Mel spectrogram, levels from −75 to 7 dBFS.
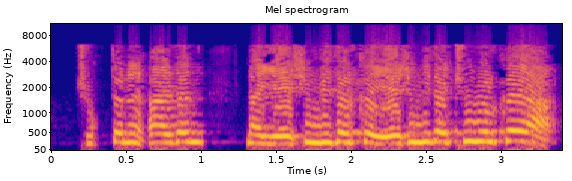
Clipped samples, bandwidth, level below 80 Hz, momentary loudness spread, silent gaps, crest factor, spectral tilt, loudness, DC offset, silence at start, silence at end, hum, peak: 8%; 11 kHz; -34 dBFS; 7 LU; none; 4 dB; -4.5 dB/octave; -5 LUFS; under 0.1%; 0.15 s; 0.05 s; none; 0 dBFS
